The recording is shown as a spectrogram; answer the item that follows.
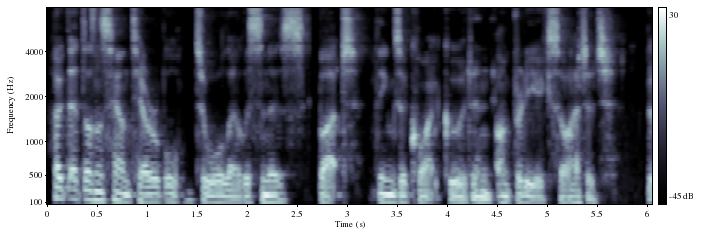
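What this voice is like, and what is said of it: Hoarse, losing voice. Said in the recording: “I'm a little sick, mind you. I'm losing my voice a tad.”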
